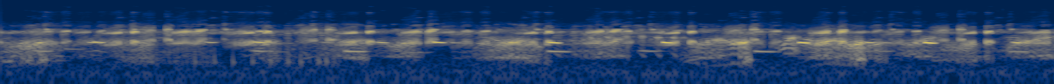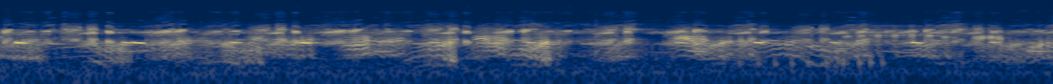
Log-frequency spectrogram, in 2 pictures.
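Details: Thick chorus of croaking frogs, short raspy pulses repeated in quick succession from numerous callers, interspersed with clear piping notes, holding a constant loudness apart from a brief dip near the end.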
